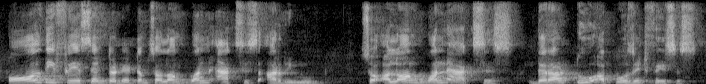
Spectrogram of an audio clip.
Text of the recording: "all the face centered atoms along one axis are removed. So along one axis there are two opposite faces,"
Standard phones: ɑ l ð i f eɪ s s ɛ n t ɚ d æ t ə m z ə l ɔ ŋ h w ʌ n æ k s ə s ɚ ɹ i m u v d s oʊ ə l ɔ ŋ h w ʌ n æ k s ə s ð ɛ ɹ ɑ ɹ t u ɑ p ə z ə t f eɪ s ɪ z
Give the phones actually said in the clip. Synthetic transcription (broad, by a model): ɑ l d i f eɪ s s ɛ n t ɚ d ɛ t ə m s ə l ɔ ŋ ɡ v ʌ n æ k s ə s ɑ ɹ i m u v d s oʊ ə l ɔ ŋ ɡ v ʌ n æ k s ə s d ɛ ɹ ɑ ɹ t u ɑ p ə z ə t f eɪ s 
